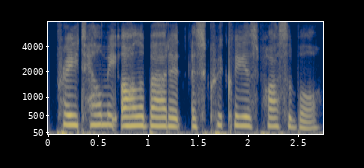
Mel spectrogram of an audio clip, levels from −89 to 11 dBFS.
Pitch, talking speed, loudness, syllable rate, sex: 230 Hz, 220 wpm, -17 LUFS, 5.7 syllables/s, female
